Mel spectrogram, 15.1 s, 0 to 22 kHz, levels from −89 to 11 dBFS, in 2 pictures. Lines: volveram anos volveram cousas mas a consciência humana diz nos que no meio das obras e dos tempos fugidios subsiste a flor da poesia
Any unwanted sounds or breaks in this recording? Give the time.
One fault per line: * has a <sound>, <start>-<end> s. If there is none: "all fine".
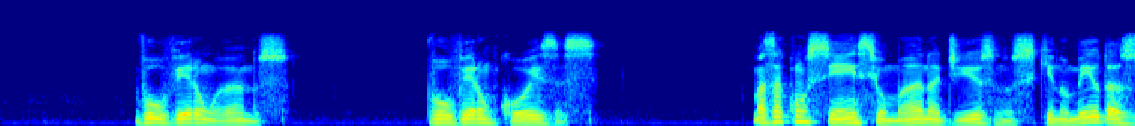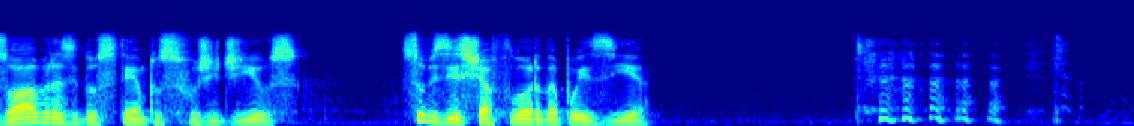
* has a laugh, 13.3-14.8 s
